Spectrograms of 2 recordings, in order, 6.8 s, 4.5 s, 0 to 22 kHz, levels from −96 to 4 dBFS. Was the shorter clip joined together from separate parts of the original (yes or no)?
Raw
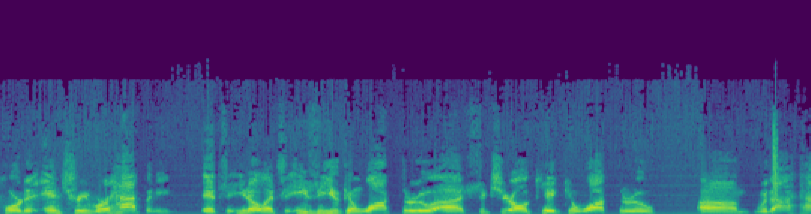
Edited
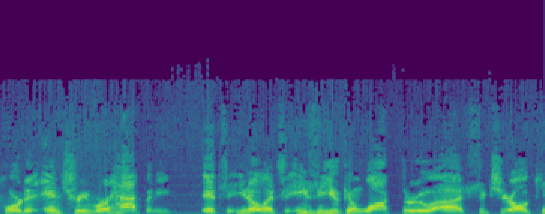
no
